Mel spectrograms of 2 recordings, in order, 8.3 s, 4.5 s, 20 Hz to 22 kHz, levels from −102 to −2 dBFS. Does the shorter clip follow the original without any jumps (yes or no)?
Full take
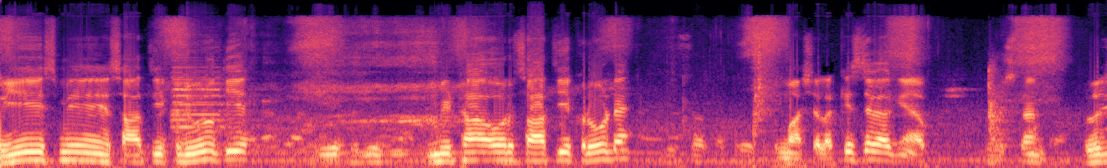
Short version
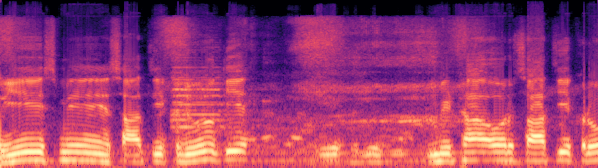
yes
